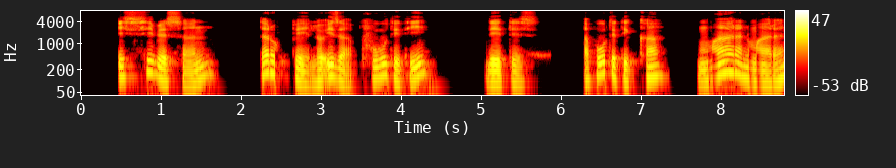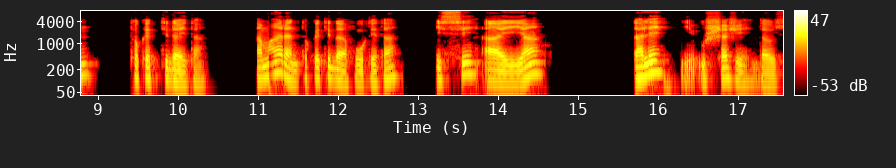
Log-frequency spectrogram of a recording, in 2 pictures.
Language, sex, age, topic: Gamo, male, 25-35, agriculture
